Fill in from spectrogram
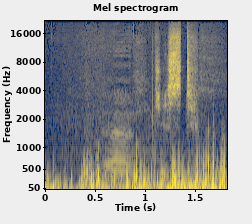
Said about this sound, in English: Yeah, that wind, boy, it's powerful up here.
